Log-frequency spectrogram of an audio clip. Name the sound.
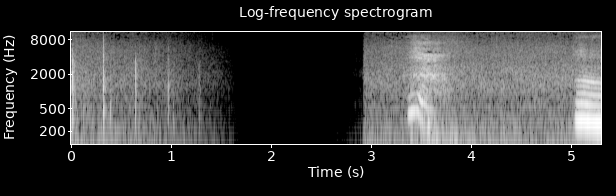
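heavy rain falling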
